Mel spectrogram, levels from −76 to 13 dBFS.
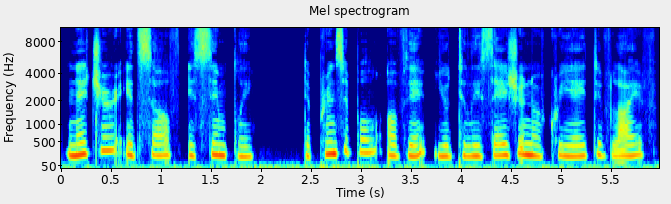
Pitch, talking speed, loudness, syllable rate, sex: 225 Hz, 120 wpm, -17 LUFS, 4.5 syllables/s, female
